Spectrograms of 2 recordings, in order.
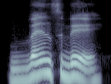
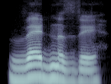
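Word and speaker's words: Wednesday: यहां पर भी हमारा डी जो है वह साइलेंट था। तो इसको हम पढ़ते हैं वेडनेसडे ना कि वेडनेसडे।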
